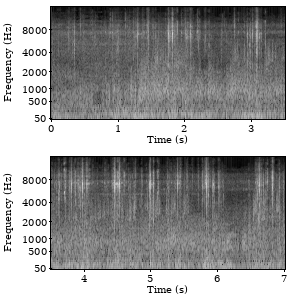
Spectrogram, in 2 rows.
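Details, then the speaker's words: Aipas A2 Elite bike riding over bumps: scattered sharp metal-to-metal clanks from the front fork, which leaks grease and has no cushion or rebound. Wheel and rotor already tightened, stem checked; worn fork suspected, not confirmed. "And obviously because all the grease is out of it now, and it's just metal to metal and clanging."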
